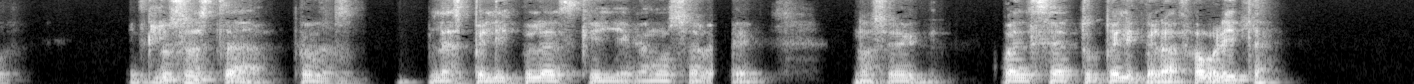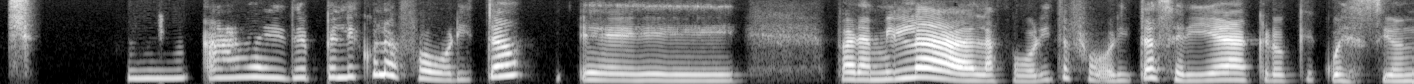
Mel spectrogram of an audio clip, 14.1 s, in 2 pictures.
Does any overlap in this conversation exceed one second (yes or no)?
no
